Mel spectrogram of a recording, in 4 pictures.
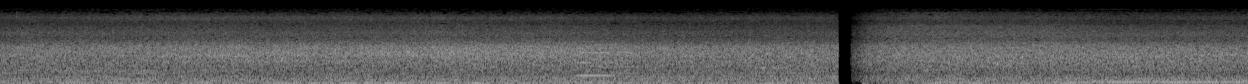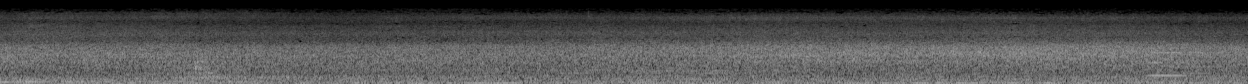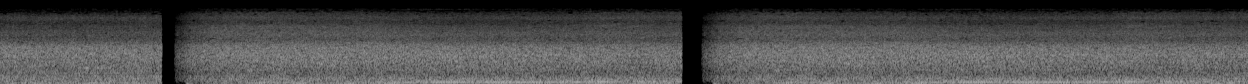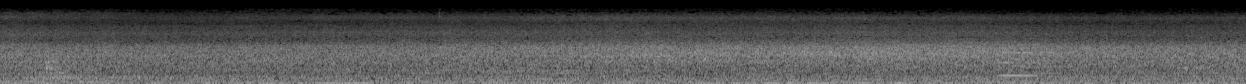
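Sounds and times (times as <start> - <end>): rain and tyre spray hiss: 0.0 - 49.9
low road rumble: 32.4 - 49.9.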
